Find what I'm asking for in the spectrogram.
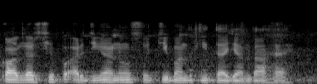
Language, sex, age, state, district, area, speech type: Punjabi, male, 30-45, Punjab, Gurdaspur, rural, read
